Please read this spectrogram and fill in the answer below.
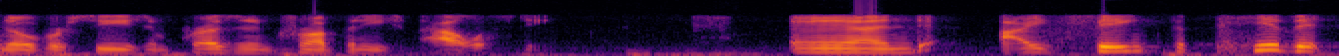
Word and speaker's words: East Palestine: I did not know that President Trump was going to East Palestine. By the way, five stars for pronouncing it correctly.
